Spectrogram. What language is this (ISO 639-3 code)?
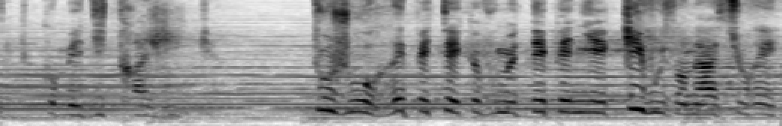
fra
